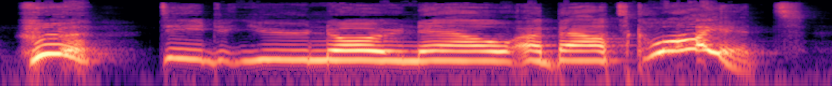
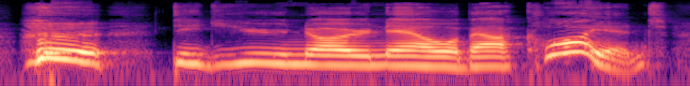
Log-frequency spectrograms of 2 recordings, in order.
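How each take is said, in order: First: Very slow, high and louder, put-on accent; mock scammer voice. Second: Slow, a little higher put-on accent; mock scammer voice. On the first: Quoting the worried scammer, slow and put-on. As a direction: draw it out, suspicious and dim. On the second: Repeating the scammer's question, slow and put-on. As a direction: drawl it warily. Quoted again.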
